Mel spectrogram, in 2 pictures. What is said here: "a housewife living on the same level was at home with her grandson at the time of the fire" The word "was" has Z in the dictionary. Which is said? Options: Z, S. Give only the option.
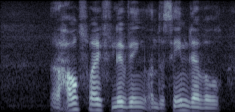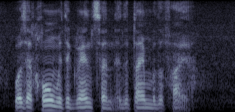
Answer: Z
